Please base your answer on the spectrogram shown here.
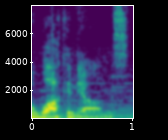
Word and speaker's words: Wakanyan: got two of the wakanyans so i i will remember that i think from now on as wakanyan is the proper pronunciation we got the agua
